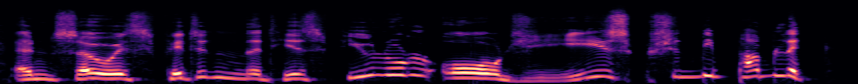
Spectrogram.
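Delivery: a hint of a preening preacher; pompous king. A narrator's reading. King addressing the mourners, lightly pompous.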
